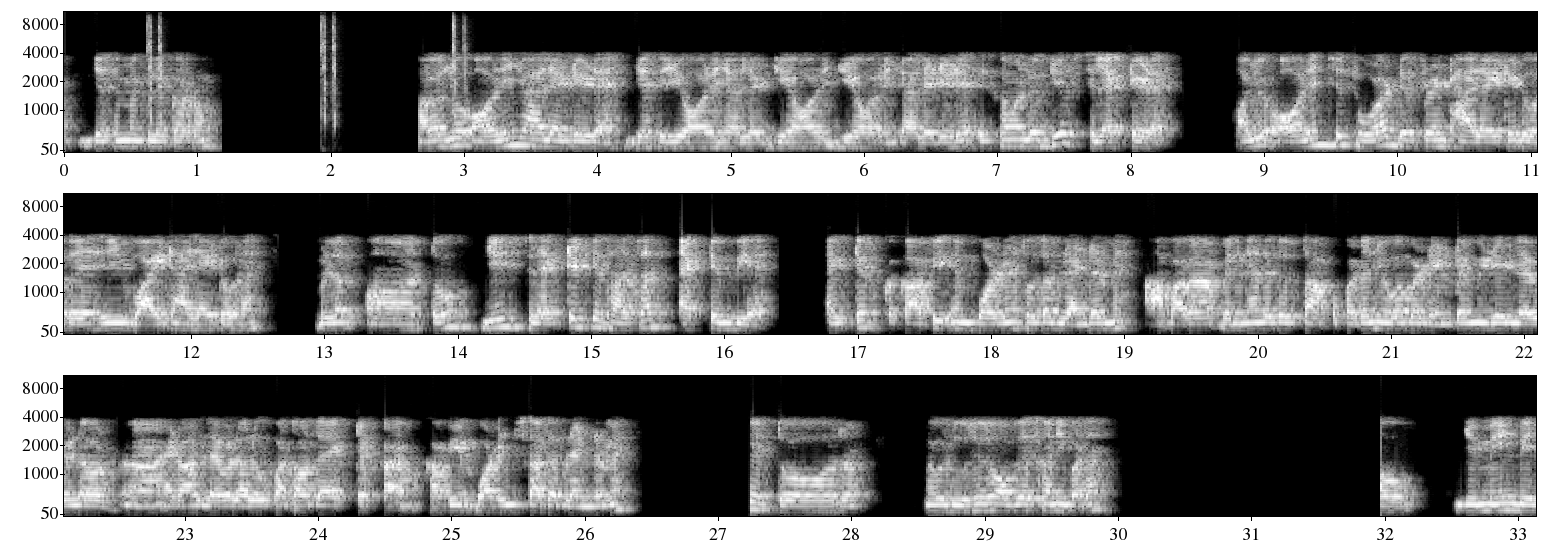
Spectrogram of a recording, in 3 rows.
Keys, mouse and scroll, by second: 0.0 shift+click, 0.6 shift+drag, 1.0 shift+click, 1.4-1.8 shift+middle drag, 1.8-2.6 scroll up 1, 2.6-5.6 middle drag, 26.4 KP_7, 27.1 scroll down 3, 27.3-27.7 shift+middle drag, 27.7-28.0 scroll down 1, 28.0 click, 28.2-29.2 scroll down 1, 29.2 scroll down 1, 29.3 scroll up 1, 29.6-31.2 shift+middle drag, 31.2 scroll down 1, 31.4-33.1 shift+middle drag.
